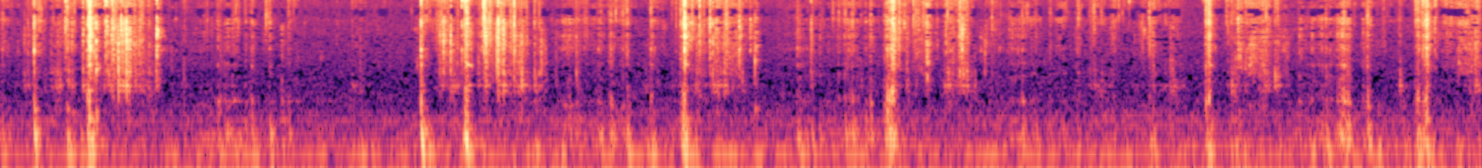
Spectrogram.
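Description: A metal blade scrapes and carves a solid green-and-white bar of soap into chips. The sound is a series of dry, crackly scraping bursts with a bright, crisp edge, separated by quieter stretches over a faint low hum.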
